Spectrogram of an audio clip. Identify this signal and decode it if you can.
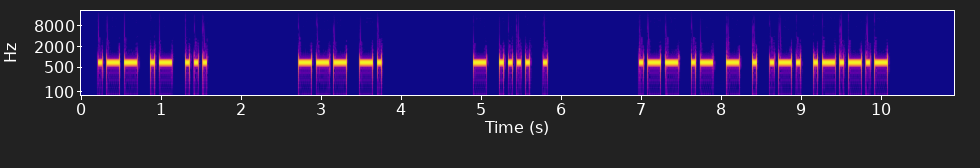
Morse code, heard as a keyed tone, about 22 wpm, 700 Hz. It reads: WAS ON THE WATER.
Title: 3x Word-Spacing - Sentences from Top 500 Words - 22wpm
